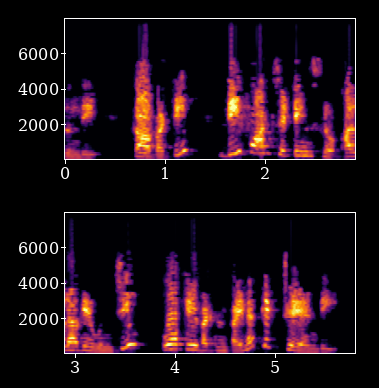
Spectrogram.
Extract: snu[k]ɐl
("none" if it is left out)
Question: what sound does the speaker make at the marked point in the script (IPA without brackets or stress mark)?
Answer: ʔ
